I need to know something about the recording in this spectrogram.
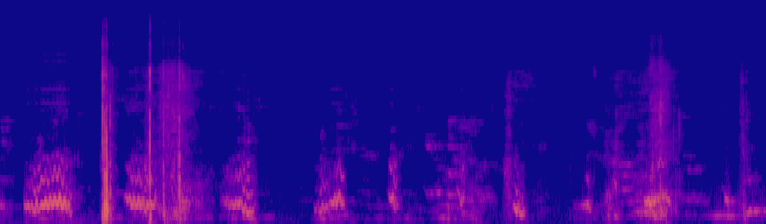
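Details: A female cat giving birth to four kittens and in pain gives short, strained moaning mews indoors in uneven bursts, some drawn out, others clipped, with a sharp click near the start.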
